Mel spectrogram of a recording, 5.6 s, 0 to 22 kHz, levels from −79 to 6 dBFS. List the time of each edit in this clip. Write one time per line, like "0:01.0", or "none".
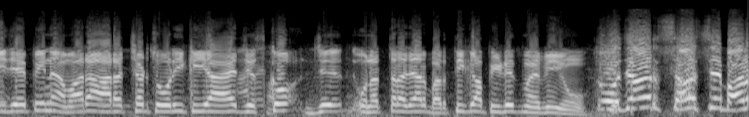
0:04.5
